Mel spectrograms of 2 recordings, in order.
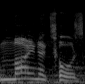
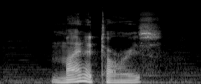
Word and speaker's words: Minotaur: Hope the minotaurs get them. Minotaurs. I am not pronouncing it that way. It's Minotaur.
